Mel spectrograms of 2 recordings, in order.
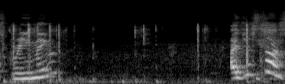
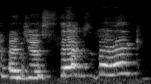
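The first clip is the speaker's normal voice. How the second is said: ordinary talk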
